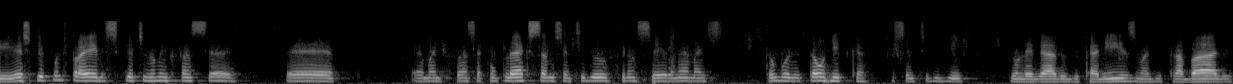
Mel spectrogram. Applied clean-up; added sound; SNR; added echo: neural separator model SepFormer DNS4.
